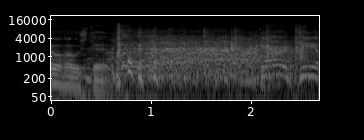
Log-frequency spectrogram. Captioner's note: all laughing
